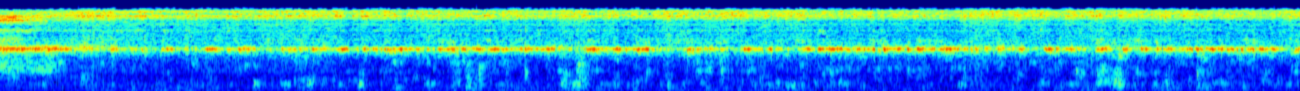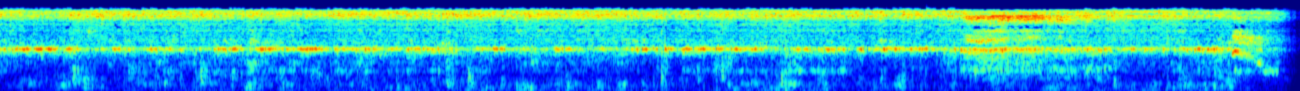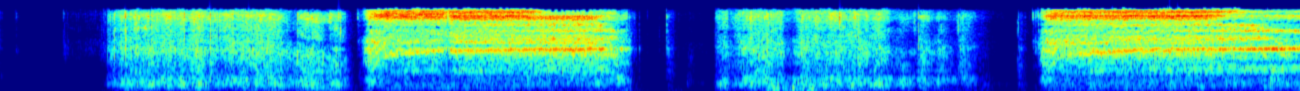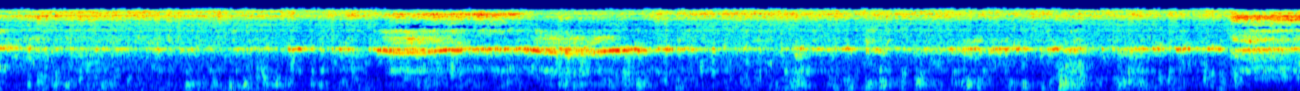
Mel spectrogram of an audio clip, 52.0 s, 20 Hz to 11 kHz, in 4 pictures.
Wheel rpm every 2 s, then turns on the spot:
230, 230, 230, 230, 230, 230, 230, 230, 230, 230, 230, 230, 150, 10, 50, 190, 30, 20, 150, 220, 240, 230, 230, 230, 230, 210.
32-36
